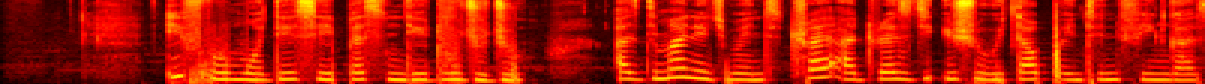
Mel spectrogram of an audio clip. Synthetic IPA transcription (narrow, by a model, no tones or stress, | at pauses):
ifɾumɔdesepʰɛsɪ̃ndedud͡ʒud͡ʒu | as̬dimaned͡ʒmɛ̃nttʰːɹaɪadɾɛs̬diʔiʃuwitat̚pʰɔ̃ɪ̃ntʰɪ̃nfĩŋɡas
